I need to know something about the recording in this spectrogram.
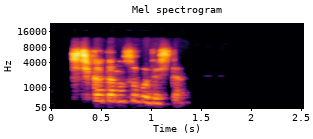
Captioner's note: speaking in Japanese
